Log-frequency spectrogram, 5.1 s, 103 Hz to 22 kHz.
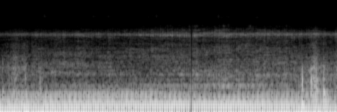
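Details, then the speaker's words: $499 Jeep, idling: deep, even rumble about four beats a second, no knocks or misses; sounds good. "it's full of water this thing sounds good"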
